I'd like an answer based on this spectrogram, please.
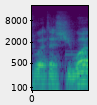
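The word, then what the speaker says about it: わたしは: Mais en fait, j'ai revérifié, et oui, en fait, c'est juste watashi wa, mais voilà, ça s'écrit comme, enfin, ça s'écrit pas de la bonne manière, on va dire.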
